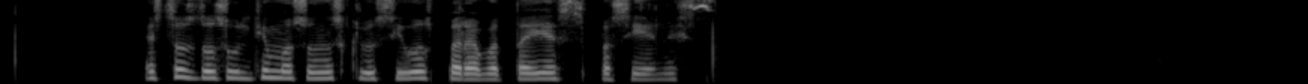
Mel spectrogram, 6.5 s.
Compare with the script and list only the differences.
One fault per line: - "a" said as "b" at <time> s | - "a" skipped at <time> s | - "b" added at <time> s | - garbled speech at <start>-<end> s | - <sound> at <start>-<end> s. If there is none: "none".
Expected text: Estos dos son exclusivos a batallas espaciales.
- "últimos" added at 1.1 s
- "a" said as "para" at 2.2 s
